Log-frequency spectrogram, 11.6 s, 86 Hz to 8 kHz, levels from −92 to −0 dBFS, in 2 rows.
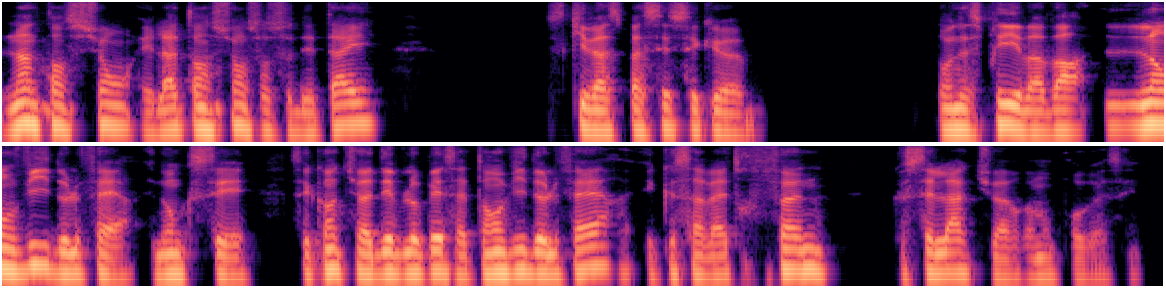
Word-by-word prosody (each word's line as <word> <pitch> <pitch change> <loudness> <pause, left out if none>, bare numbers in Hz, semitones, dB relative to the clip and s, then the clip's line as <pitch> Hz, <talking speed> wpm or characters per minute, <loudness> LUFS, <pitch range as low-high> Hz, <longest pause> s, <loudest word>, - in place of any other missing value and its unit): l'intention 145 0 +1
et 110 - -6
l'attention 130 +2 +1
sur 125 -2 -5
ce 110 - -12
détail, 145 +8 -1 0.8
ce - - -19
qui 140 - +1
va 120 -1 +5
se - - -11
passer, 130 +2 -1
c'est 125 -1 -3
que 115 -3 -2 1.0
ton 130 -1 +3
esprit 135 +4 +3
va 120 - +2
avoir 120 0 +1
l'envie 145 +2 +4
de 130 - +2
le 125 - +2
faire. 110 -2 -2
Donc 120 +1 0
c'est 110 -4 -3 0.2
c'est - - -7
quand 145 +4 +1
tu 130 - -6
as 125 - +5
développé 130 +1 +3
cette 120 -1 -5
envie 130 +2 +3
de 130 - +5
le 120 - +1
faire 145 +2 -1
et 115 - -12
que 120 - -7
ça 120 0 -2
va 115 - -1
être 115 - -8
fun, 145 -1 +1 0.4
que - - -10
c'est 135 - -1
là 130 0 +2
que 125 - -11
tu - - -10
vas 105 - -2
vraiment 105 +1 -8
progresser. 105 +2 -14
125 Hz, 245 wpm, -21 LUFS, 115-140 Hz, 1.0 s, va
